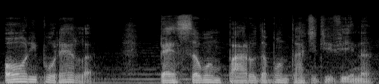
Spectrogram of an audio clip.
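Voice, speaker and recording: An actor playing a compassionate spirit chronicler in a dramatized audiobook, narrating in an expressive, measured way. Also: male voice, sits low, vocal fry, faint music behind, exaggerated voice. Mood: consoling. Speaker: narrator and character.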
